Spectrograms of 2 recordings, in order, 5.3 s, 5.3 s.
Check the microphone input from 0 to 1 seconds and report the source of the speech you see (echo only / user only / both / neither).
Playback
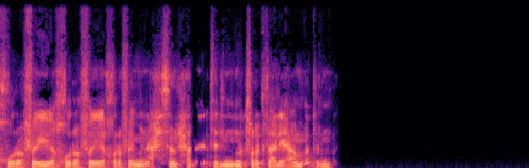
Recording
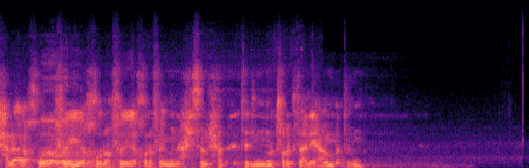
both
